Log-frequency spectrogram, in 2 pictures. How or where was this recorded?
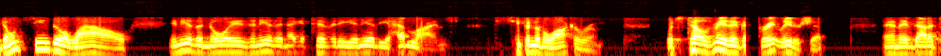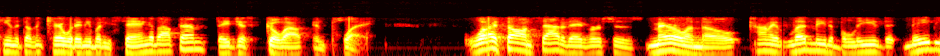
phone line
